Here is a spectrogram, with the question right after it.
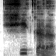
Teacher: então eu contei três sons e é a mais forte a terceira de trás para frente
